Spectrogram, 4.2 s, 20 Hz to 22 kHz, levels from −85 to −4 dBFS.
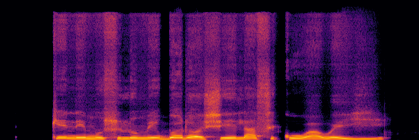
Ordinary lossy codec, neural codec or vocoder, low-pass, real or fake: none; autoencoder, 48 kHz, 32 numbers a frame, DAC-VAE, trained on Japanese speech; none; fake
